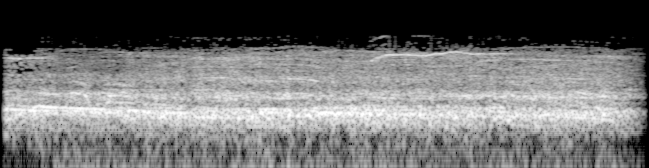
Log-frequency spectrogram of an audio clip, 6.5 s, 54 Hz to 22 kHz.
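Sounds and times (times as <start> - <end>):
football crowd booing chant: 0.0 - 6.4.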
